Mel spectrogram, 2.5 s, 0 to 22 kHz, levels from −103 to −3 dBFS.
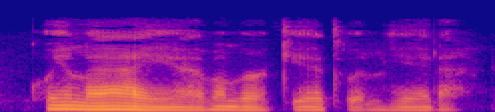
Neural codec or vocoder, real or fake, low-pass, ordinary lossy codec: codec, 24 kHz, 0.9 kbps, WavTokenizer, medium speech release version 2; fake; none; none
